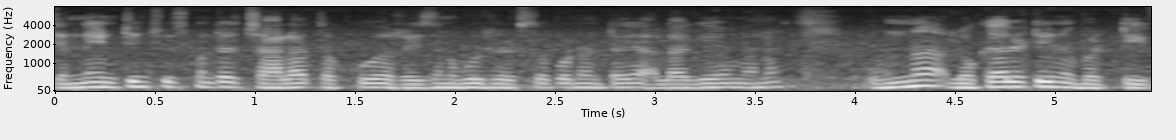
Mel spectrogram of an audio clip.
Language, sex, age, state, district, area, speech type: Telugu, male, 30-45, Andhra Pradesh, Visakhapatnam, urban, spontaneous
